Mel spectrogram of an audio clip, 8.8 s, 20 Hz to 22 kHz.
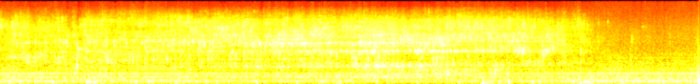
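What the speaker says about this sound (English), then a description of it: "And 8 cups of cold water." Cold water pours steadily into a soup pot, eight cups in a continuous close splashing rush that swells slightly before tapering at the end.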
